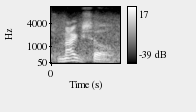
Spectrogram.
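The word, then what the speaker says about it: Mousehole: Now it's actually called Mousel. And a lot of people know it as that, but it's pronounced down here mousel on account of the little hole here, which I'll show you.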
